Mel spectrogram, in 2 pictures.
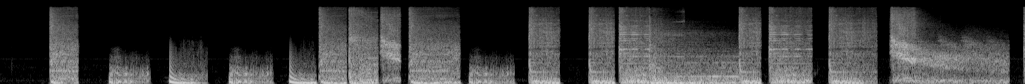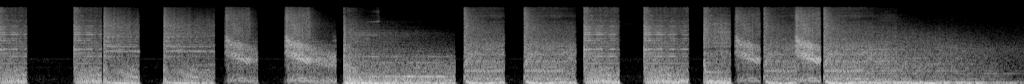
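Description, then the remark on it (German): Percussive cinematic keyboard sounds played on a keyboard with an instrument preset called something like 'Cinematic', following the rhythm and pitch of a tune's notes: a rapid, uneven series of loud booming hits and noisy whooshing bursts, some with swept, falling tails, separated by short silences, with no talking. “Also diese Sounds, die jetzt kommen, habe ich auf dem Keyboard gespielt”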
